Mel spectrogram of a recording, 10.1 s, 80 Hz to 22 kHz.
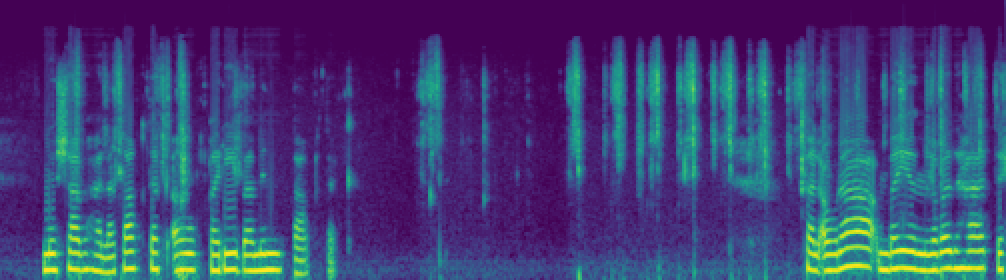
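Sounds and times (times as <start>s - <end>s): cards being shuffled: 4.2s - 10.0s.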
